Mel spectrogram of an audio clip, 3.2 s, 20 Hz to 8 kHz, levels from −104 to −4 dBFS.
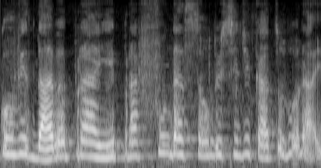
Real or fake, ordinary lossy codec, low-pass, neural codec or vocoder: fake; none; none; codec, 16 kHz, 16 kbps, FreqCodec, larger model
